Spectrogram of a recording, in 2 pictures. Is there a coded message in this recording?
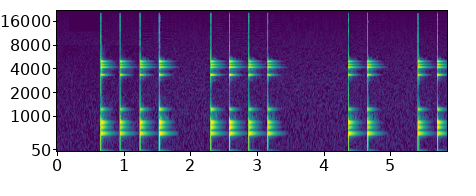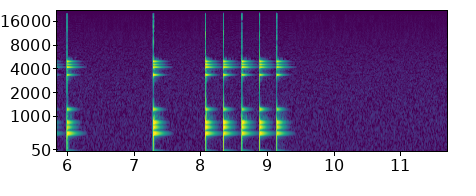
Yes: tap code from 0.7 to 9.4 s, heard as taps on a metal pipe, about 4 knocks a second. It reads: THE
